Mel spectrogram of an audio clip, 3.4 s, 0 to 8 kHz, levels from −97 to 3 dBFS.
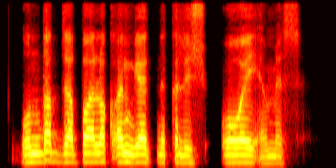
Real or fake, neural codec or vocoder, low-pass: fake; codec, 16 kHz in and 24 kHz out, 0.9 kbps, LongCat-Audio-Codec, fine tuned four codebook decoder; 7.2 kHz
